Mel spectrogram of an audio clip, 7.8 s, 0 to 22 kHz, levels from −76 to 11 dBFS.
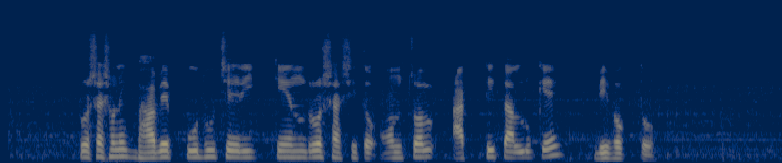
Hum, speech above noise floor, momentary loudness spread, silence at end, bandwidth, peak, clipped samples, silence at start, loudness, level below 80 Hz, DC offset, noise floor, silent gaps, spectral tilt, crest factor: none; 32 dB; 9 LU; 1.3 s; 9.8 kHz; -10 dBFS; under 0.1%; 0.8 s; -31 LUFS; -78 dBFS; under 0.1%; -62 dBFS; none; -7 dB/octave; 20 dB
